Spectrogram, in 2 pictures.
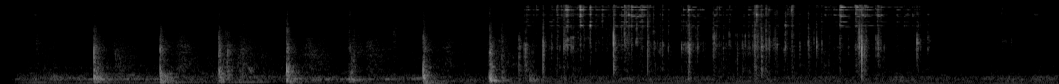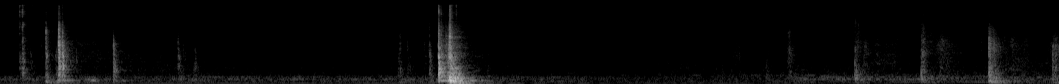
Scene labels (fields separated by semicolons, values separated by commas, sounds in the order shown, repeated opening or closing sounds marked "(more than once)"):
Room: bedroom; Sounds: footsteps, keys, door (more than once)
